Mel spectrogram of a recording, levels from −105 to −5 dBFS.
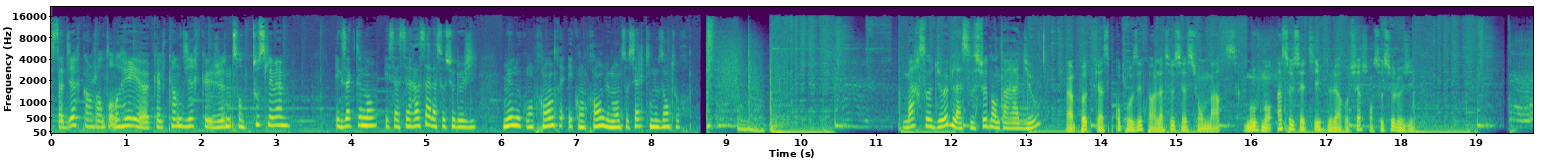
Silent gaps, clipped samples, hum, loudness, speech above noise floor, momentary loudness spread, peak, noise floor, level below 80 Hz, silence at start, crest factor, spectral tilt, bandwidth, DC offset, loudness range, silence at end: none; under 0.1%; none; -16 LUFS; 23 dB; 14 LU; 0 dBFS; -38 dBFS; -30 dBFS; 0 s; 16 dB; -5.5 dB/octave; 16.5 kHz; under 0.1%; 4 LU; 0 s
